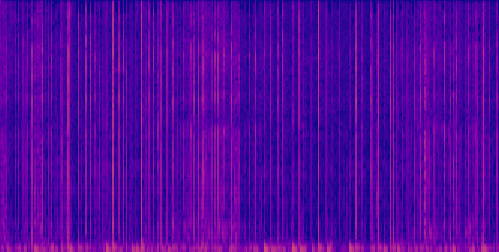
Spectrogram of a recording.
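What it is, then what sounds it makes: Leather cushion. Fingertips and nails tap and scratch the lower front of a stuffed, dark grey leather throw pillow. The result is a dense, rapid run of soft, deep thuds with very short decay, blended with faint scratchy rustling.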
